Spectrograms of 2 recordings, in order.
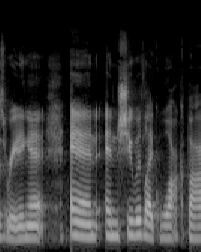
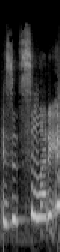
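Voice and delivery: much higher mock older lady; high mock question; 4 dB louder than usual. Flight attendant asking a reader, high mock voice. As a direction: squeak it out in disbelief. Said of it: "And she's like".

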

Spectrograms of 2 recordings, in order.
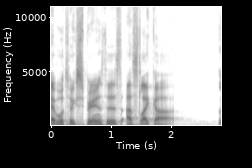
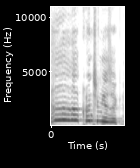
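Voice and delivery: very high, louder carefree impression; squeaky blissed-out voice of a happy friend; imitating happy friend; 9 dB louder than usual. Teasing his always-happy cohost, imitating him in a squeal. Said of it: "You're always happy, like".

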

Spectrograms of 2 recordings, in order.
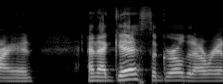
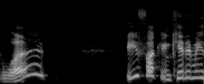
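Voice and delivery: high, disbelieving retort; staring at her in shock; incredulous; 8 semitones higher, 3 dB quieter than usual. Retold or imitated. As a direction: victim reacting to friend's plea to cover for him. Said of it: "looking at her like".

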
